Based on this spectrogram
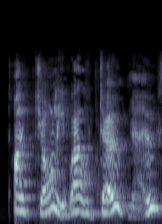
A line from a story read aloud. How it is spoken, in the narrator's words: said Lou quite crossly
